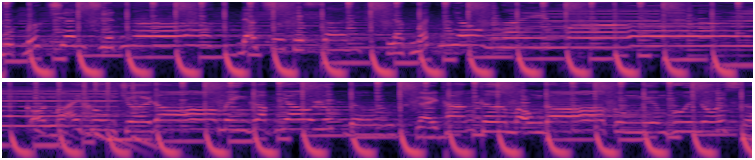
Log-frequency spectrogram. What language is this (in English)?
Vietnamese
